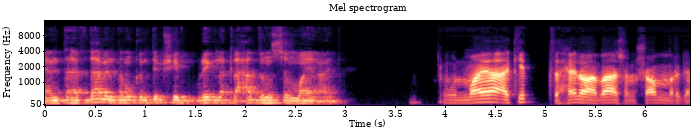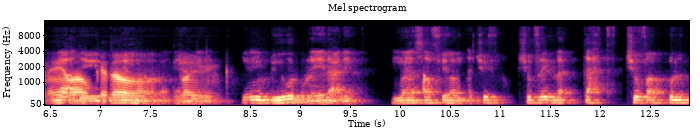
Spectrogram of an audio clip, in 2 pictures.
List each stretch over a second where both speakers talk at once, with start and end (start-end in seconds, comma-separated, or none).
6.5-8.3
